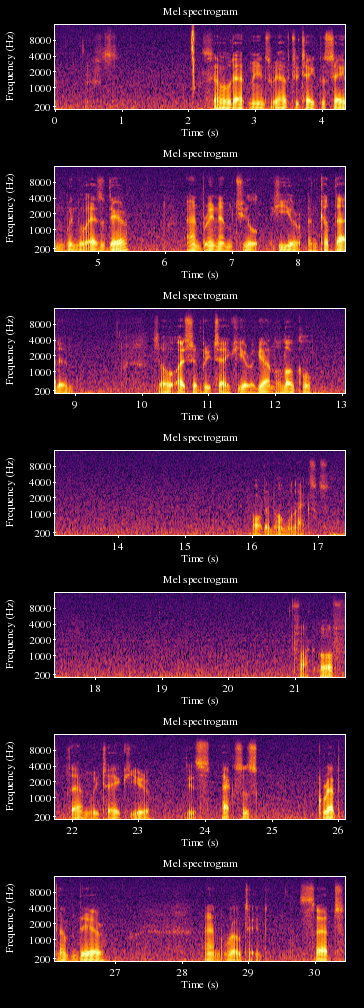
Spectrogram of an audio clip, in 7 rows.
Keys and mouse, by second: 5.3-8.2 drag, 10.7 click, 20.4-22.5 drag, 22.5 KP_7, 24.6 g, 28.7 r.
